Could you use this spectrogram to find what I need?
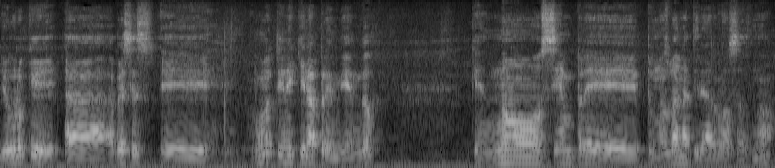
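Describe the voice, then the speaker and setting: A man with a medium pitch and ordinary pitch variation speaks fairly slowly against noticeable background noise. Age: 30s. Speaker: mariachi musician and content creator. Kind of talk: casual interview chat.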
